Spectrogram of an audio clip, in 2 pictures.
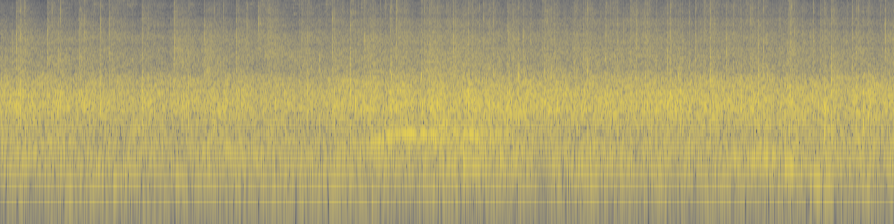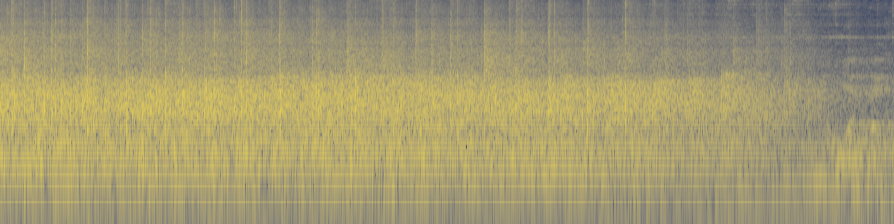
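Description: A crowd applauds loudly in an echoing hall.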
